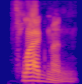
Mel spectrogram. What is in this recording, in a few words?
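"flagman", American English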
